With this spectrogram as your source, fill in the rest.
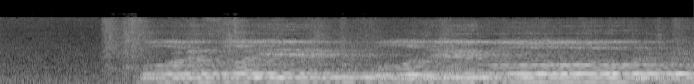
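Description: A man chants loudly and steadily in a reverberant hall.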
